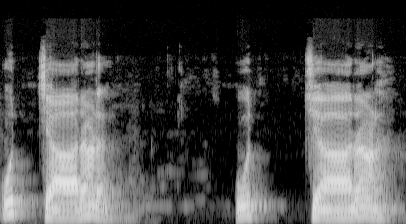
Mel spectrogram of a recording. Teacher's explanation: ता और चा आपस में मिलकर क्या बनाते हैं, आधा चा बनाते हैं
